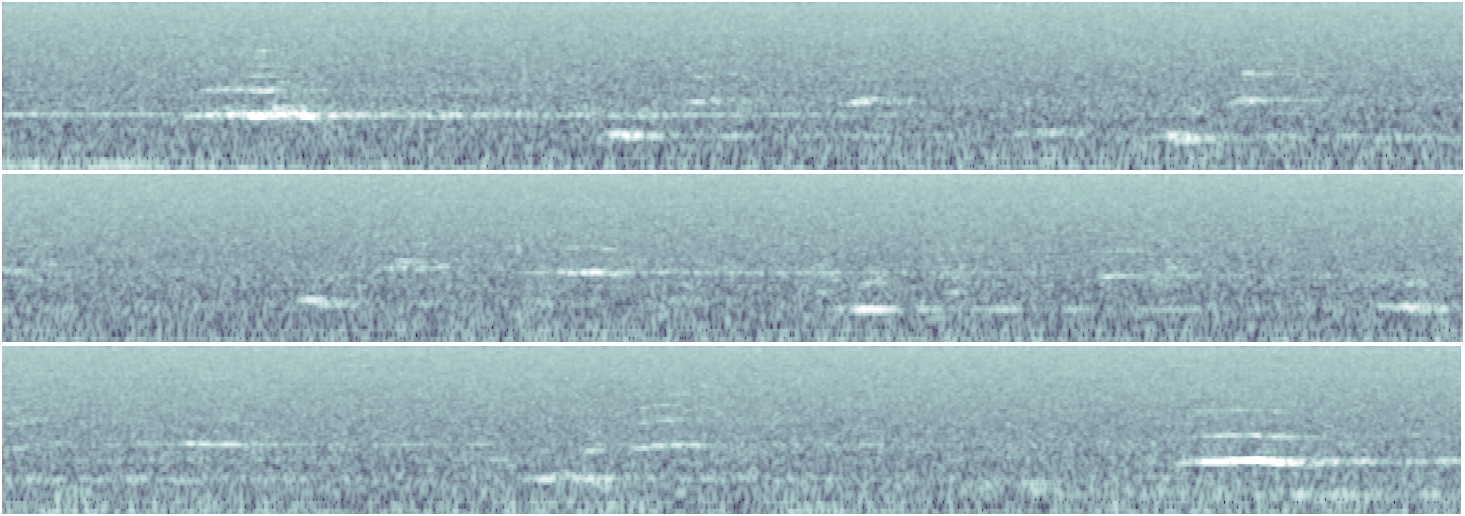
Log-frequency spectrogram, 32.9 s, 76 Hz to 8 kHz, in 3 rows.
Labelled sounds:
9.3	9.5	humpback whale, 1.0 to 1.2 kHz

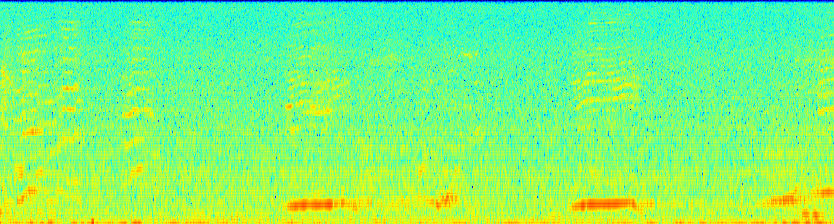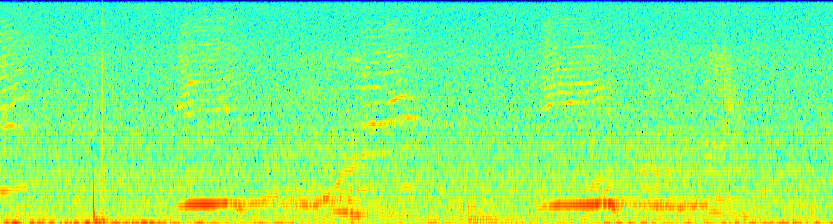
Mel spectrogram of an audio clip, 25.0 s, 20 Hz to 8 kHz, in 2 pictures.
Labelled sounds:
0.3	1.2	humpback whale, 0.96 to 6.0 kHz
1.8	2.4	humpback whale, 1.0 to 2.4 kHz
4.4	5.0	humpback whale, 1.6 to 2.0 kHz
8.6	9.6	humpback whale, 1.8 to 5.9 kHz
12.3	13.0	humpback whale, 1.3 to 5.2 kHz
15.1	15.8	humpback whale, 1.8 to 4.4 kHz
16.6	18.9	humpback whale, 0.90 to 4.0 kHz
20.6	21.7	humpback whale, 1.7 to 4.3 kHz

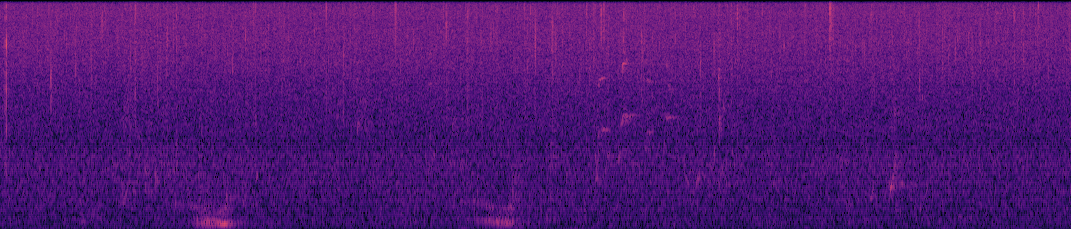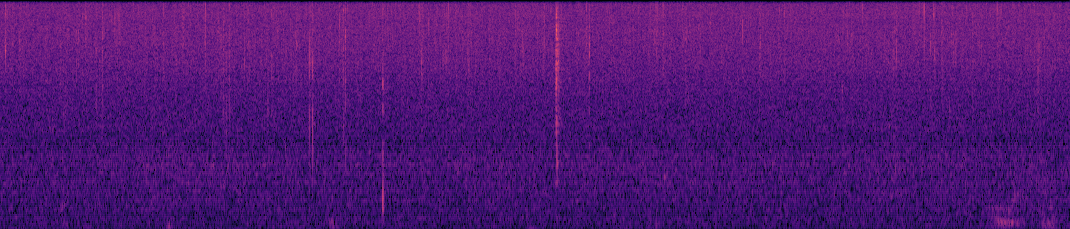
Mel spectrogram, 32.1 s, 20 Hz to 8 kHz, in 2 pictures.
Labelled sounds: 9.3	9.6	humpback whale, 1.4 to 1.8 kHz

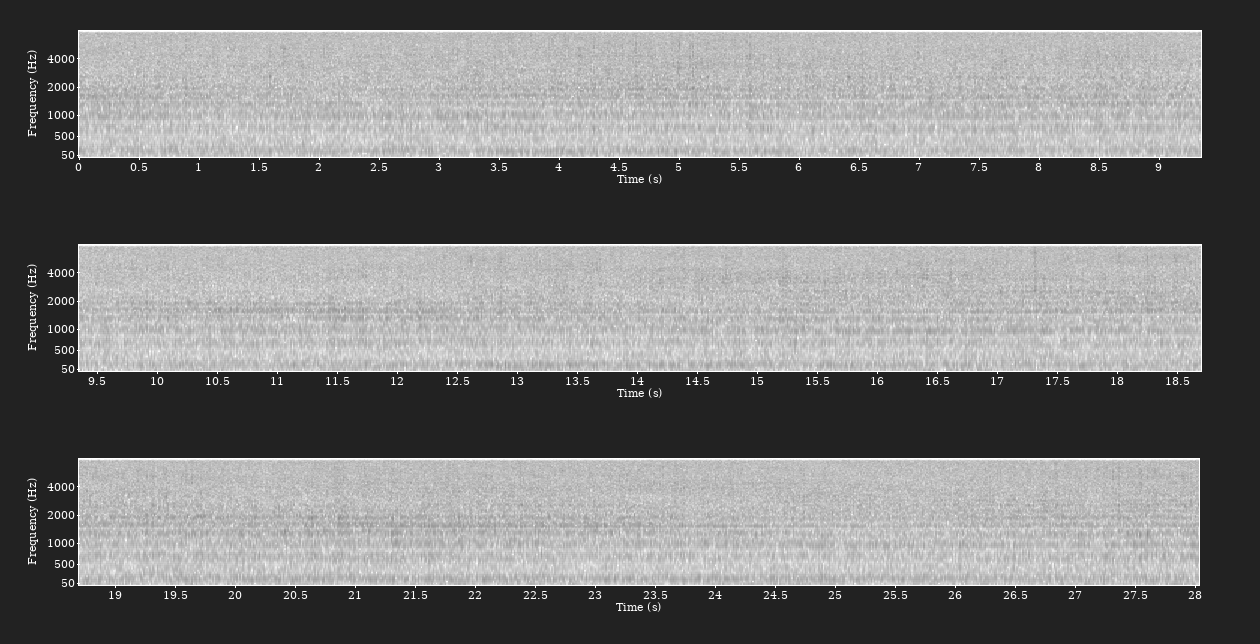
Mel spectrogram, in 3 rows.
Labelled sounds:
0.0	0.3	vessel noise, 0.93 to 1.1 kHz

